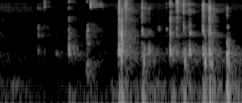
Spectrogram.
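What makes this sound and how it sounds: Light, quick taps on a small "Gold" game box with a somewhat metallic finish make a series of soft, dry clicks. The strikes start faint and grow a little louder, each one short with almost no ring.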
